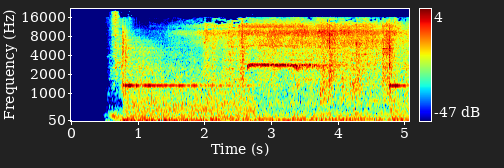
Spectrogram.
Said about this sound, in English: February 1954, Vienna. A freight train leaves the city's central station packed with cargo, but on board, there's more than just raw materials and packaged goods.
